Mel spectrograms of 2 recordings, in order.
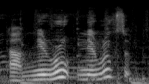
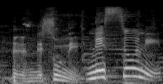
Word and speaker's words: Nisuni: But tell me about the lyrics in the song, especially your title album, Nirusu. I didn't say it right. Nisuni, thank you.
